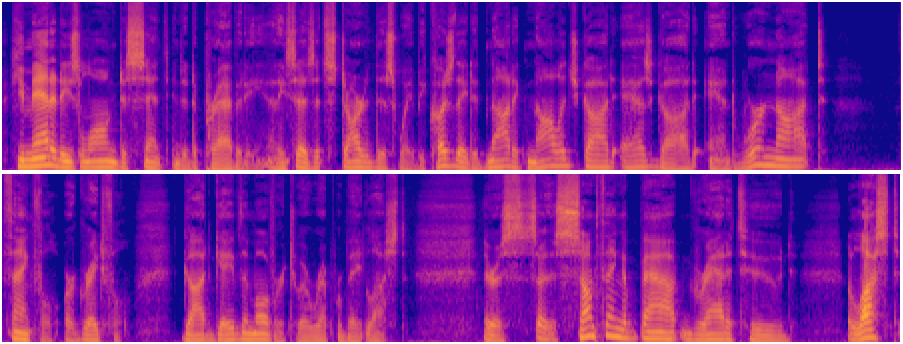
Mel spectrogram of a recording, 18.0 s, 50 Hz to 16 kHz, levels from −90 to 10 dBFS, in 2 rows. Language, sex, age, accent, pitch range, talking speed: English, male, 60-79, American, 105-140 Hz, 135 wpm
